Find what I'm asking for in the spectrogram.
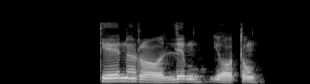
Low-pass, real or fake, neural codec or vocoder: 7.2 kHz; real; none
